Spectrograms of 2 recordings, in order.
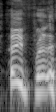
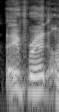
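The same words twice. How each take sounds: First: Higher, wheezing Hey Fred; mock wheezy greeting. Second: Higher, wheezy Hey Fred; wheezing smoker greeting. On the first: Co-host mimics a smoker greeting Fred, wheezing. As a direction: rasp out a smoker's hello. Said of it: "He's like". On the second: Retold or imitated. Host imitates a smoker calling to Fred, wheezing. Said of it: "It's just like that wheezing and stuff".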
